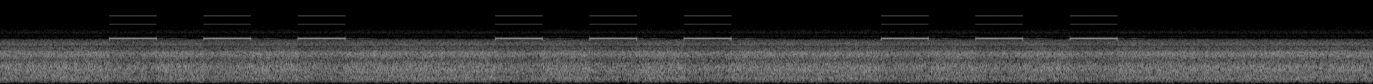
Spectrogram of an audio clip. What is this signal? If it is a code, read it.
Alarm pattern, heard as an alarm's beeps, played three times, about 3350 Hz, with room echo. Temporal three. Smoke or fire, evacuate.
